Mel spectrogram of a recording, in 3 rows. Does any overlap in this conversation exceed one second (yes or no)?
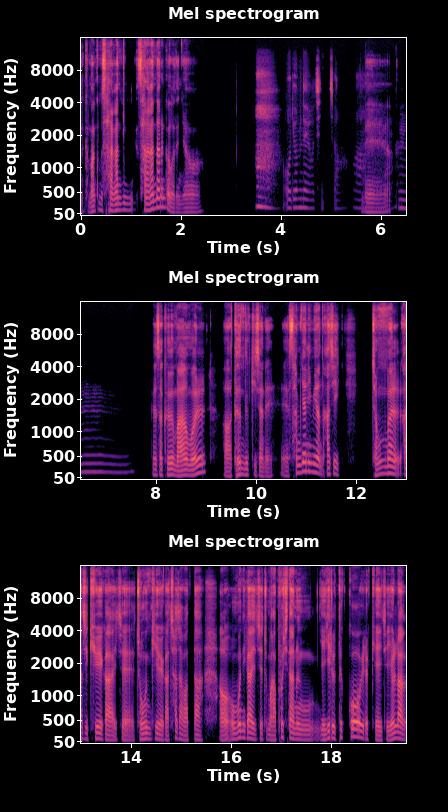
no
